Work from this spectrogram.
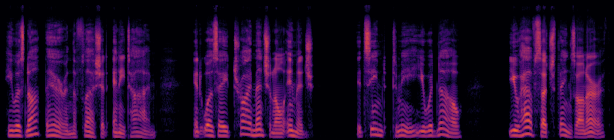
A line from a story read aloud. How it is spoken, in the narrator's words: Daniil said calmly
